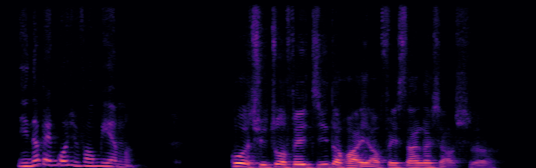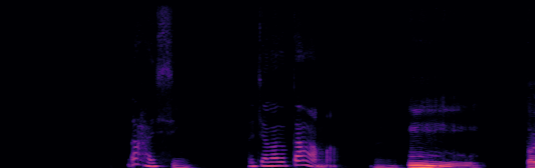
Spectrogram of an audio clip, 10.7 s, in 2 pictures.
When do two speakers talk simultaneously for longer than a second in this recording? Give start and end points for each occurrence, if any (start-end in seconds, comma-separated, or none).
none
